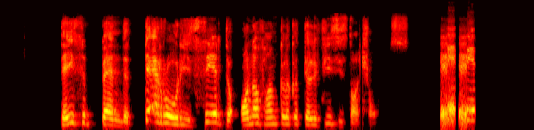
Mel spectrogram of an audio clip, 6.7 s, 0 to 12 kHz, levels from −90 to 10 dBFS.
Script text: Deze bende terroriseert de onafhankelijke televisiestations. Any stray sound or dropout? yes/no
yes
